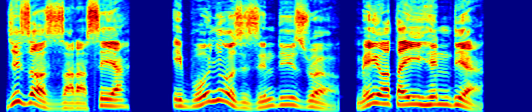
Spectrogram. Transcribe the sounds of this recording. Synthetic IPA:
d͡ʒi˦s̬ɔ˨s̬za˨ɾa̰˨sɪ˦ja˦ | ɪ˨bʊ˨o˦ɲe˦o˨zi˨zi˨n̩˦dɪ˦i˦zrḛ˨lme˦ɔ˦ta˦i˦ɦe˦n̩˦dɪ˦a̰˨

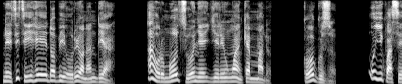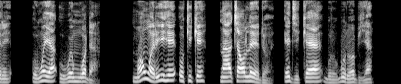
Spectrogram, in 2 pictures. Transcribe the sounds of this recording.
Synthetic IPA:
ne˨ti˦ti˨i˦ɦe˦ɪ˦dɔ˦bɪ˦o˨ɾi˦ɔ˨na˨n̩˦dɪ˦a̰˨ | a˦ɦʊ˨ɾʊ˨m̩˦o˦tu˨o˦ɲe˦ji˦ɾi˦ŋʷa˦ŋ̩˨ke˦m̩˦ma˦dʊ̰˨ | ko˨˦o˦ɡu˨zʊ̰˨ | o˦ji˦kʷa˨sɪ˨ɾɪ˨ | o˨ŋʷe˦ja˦ʔu˨we˦ŋ͡m̩˦wʷo˦da̰˨ | m̩˨ɔ˦ŋʷe˨ɾi˦ɦe˦ʔo˦ki˦ke˦ | na˨a˦t͡ʃa˦ʊ˦le˦e˨do̰˨ | e˦d͡ʒi˨ke˦ɡ͡bu˨ɾu˨ɡ͡bu˦ɾu˨o˦bi˨ja˦

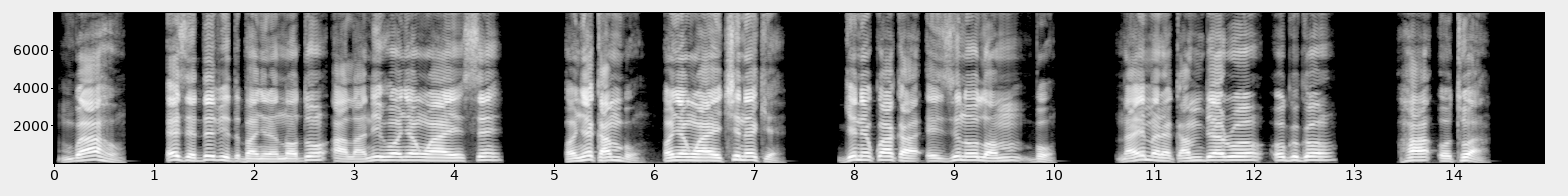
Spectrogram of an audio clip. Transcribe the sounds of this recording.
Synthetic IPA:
ŋ͡m̩˨ɡ͡ba˦ɦʊ̰˨ | e˦ze˨de˦vi˨dba˨ɲe˨ɾe˨nɔ˨dʊ˦a˨la̰˨ni˦ɦo˦ɲe˦ŋʷa˨ɲɪ˦sɪ˦ | o˨ɲe˦ka˨m̩˦bʊ̰˨ | o˦ɲe˦ŋʷa˨ɲɪ˦t͡ʃi˦ne˦kḛ˨ | ɡɪ˦nɪ˦kʷa˦ka˨ʔe˨zi˦nʊ˦lɔ˨m̩˦bʊ̰˨ | na˨ɪ˦me˨ɾe˨ka˨m̩˦bja˦ɾu˦o˦o˦ɡu˦ɡo˦ | ɦa˦o˨tu˦a̰˨

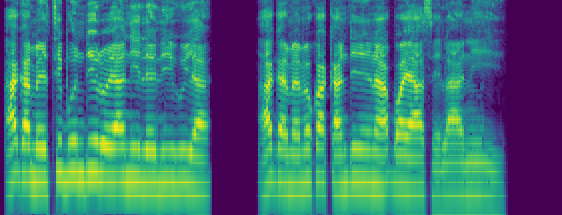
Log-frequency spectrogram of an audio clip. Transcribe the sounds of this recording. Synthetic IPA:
a˦ɡa˨m̩e˨ti˦ɡ͡bu˦n̩˦dɪ˦ɾo˨ja˦niː˦le˦ni˦ɦu˦ja˦ | a˦ɡa˨m˨e˨me˦kʷa˦ka˨n̩˦dɪ˦ne˦na˦a˦k͡pɔ˦ja˦a˦sɪ̰˨la˦ni˦ɦḭ˨

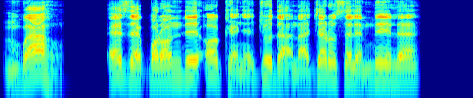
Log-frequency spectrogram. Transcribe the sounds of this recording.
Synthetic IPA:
ŋ͡m̩˨ɡ͡ba˦ɦʊ̰˨ | e˦ze˨k͡pɔ˨ɾɔ˨n̩˦dɪ˦ʔo˦ke˨ɲe˨d͡ʒu˦da̰˨na˨d͡ʒe˦ɾu˦sa˦le˨m̩˨niː˦le˦

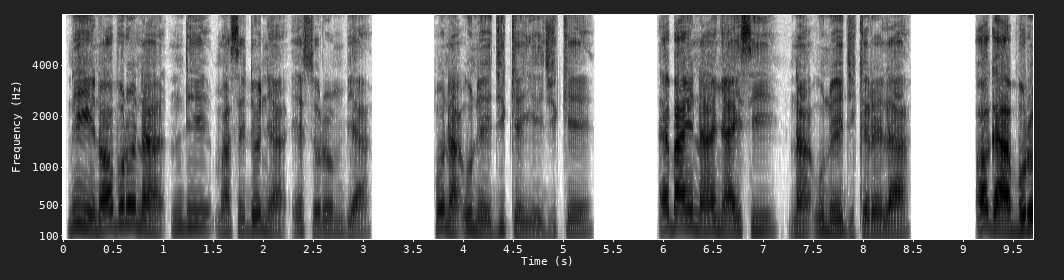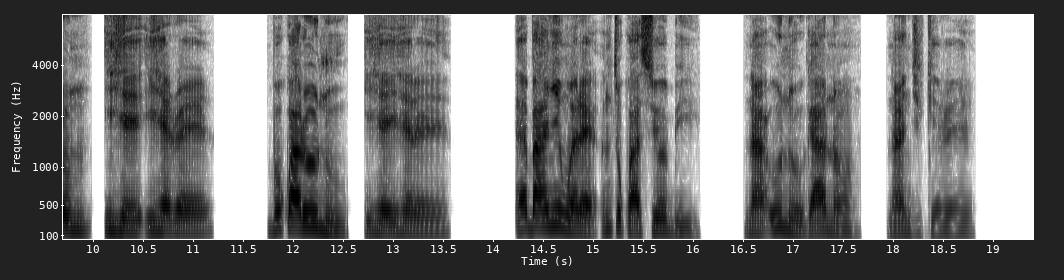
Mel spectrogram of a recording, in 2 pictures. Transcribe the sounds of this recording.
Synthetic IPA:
ni˦ɦi˨nɔ˦bʊ˦ɾʊ˦na˨n̩˦dɪ˦ma˨se˨do˦ni˨a˨ʔe˦so˨ɾo˦m̩˦bja˦ | hʊ˦na˨u˦nu˨e˨d͡ʒi˦ke˨ɣe˨d͡ʒi˨ke˦ | e˦ba˦ɣɪ˦na˨a˦ɲa˨i˦si˦na˨u˦nu˨e˦d͡ʒi˨ke˦ɾe˦la˦ | ɔ˦ɡa˨a˨bʊ˦ɾʊ˦m̩˦i˦ɦe˦i˦ɦe˦ɾe˦ | bʊ˦kʷa˦ɾu˦nṵ˨i˦ɦe˦i˦ɦe˦ɾe˦ | e˦ba˦a˦ɲɪ˦ŋʷe˨ɾe˨n̩˦tʊ˦kʷa˨si˦o˦bḭ˨ | na˨u˦nu˨ɡa˨a˦nɔ̰˨ | na˨n̩˦d͡ʒḭ˨kḛ˨ɾḛ˦

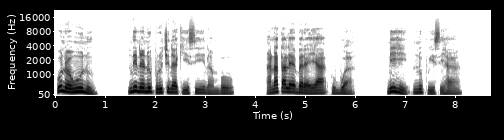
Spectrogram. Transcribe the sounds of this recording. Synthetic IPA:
u˦no˨ŋʷu˦nu˨ | n̩˦dɪ˦ne˦nu˦pu˨ɾu˦t͡ʃi˦ne˦ki˨i˦si˦na˨m̩˨bʊ˦ | a˨na˦ta˦le˦˨be˨ɾe˨ja˦u˦ɡ͡bu˦a̰˨ | ni˦ɦi˨n̩˦nu˦pu˨i˦si˦ɦa˦

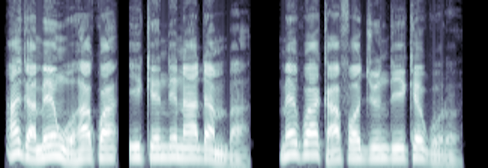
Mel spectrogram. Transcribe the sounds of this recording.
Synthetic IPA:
a˦ɡa˨me˦ŋʷo˨ɦa˦kʷa˦i˦ke˦n̩˦dɪ˦na˨a˦˨da˦m̩˨ba̰˨ | me˦ɡʷa˦ka˨a˦fɔ˦d͡ʒʊ˦n̩˦dɪ˦i˦ke˦ɡʷʊ̰˨ɾʊ̰˨

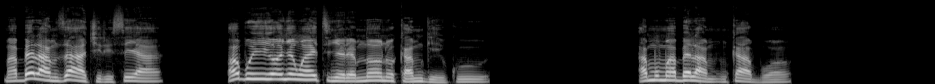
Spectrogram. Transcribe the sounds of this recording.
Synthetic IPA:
ma˨be˦la˨m̩˨za˦a˨t͡ʃi˨ɾi˨sɪ˦ja˦ | ɔ˦bʊ˨i˦ɦo˦ɲe˦ŋʷa˨ɲɪ˦ti˨ɲe˨ɾe˨m̩˦nɔ˦nʊ˦ka˨m̩˦ɡe˨kʷuː˦ | a˦mʊ˦ma˦be˦la˨m̩˨ŋ̩˨ka˦a˨bʊ̰˨ɔ˦

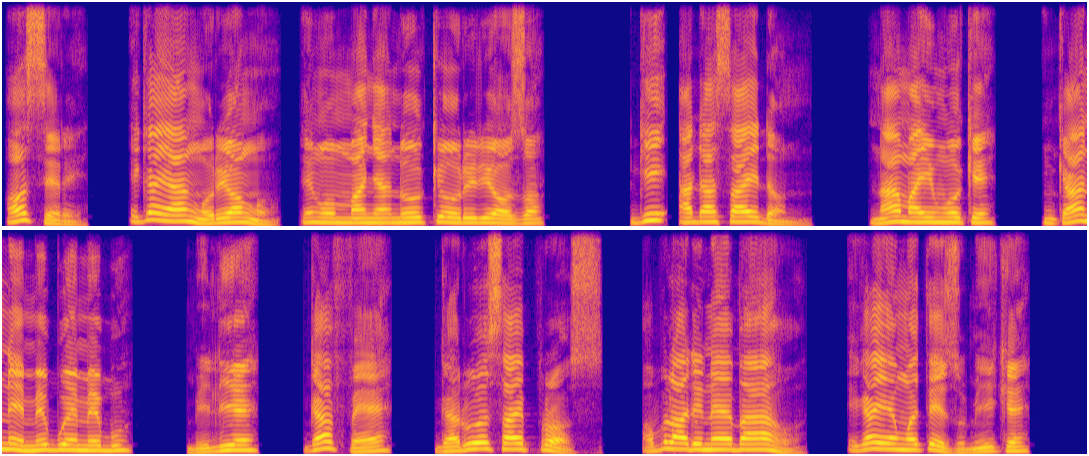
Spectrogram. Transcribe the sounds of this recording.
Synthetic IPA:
ɔ˦sɪ˨ɾɪ̰˨ | ɪ˦ɡa˦ɣa˦a˦ŋʊ˨ɾɪ˦ɔ˦ŋʊ̰˨ɪ˦ŋʊ˨m̩˦ma˦ɲa˦no˦ke˦o˨ɾi˦ɾi˦ɔ˨zɔ˦ | ɡɪ˦a˨da˦sa˦ɪ˦dɔ̰˨n̩˨ | na˨a˦ma˨ɣɪ˦ŋʷo˦ke˦ | ŋ̩˨ka˨a˦ne˨me˦ɡ͡bu˦e˦me˦ɡ͡bu˦ | bi˨li˦e˦ | ɡa˦feː˨˦ | ɡa˨ɾu˦o˦sa˦ɪ˦pɾɔ̰˨s | ɔ˨bʊ˦la˦dɪ˦ne˦ba˦a˦ɦʊ̰˨ | ɪ˦ɡa˦ɣe˦ŋʷe˦te˨zṵ˨b̩˨i˦ke˦

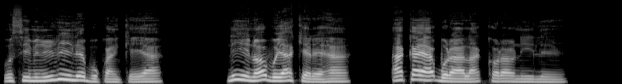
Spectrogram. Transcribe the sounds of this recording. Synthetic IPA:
o˨si˨mi˨ɾi˨i˦i˦le˦bʊ˨kʷa˨ŋ̩˨ke˨ja˦ | ni˦ɦi˨nɔ˦bʊ˨ja˦ke˨ɾe˨ɦa˦ | a˦ka˦ja˦k͡pʊ˨ɾa˨la˦kɔ˦ɾa˦ni˦le˦

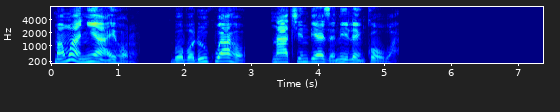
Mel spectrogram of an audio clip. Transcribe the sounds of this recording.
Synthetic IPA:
ma˨ŋʷa˦˨ɲɪ˦a˨ɪ˦ɦʊ˨ɾʊ̰˨ | bʊ˨o˨bo˨du˦kʷu˦a˦ɦʊ˨ | na˦a˦t͡ʃɪ˦n̩˦dɪ˦e˦ze˨niː˦le˦ŋ̩˨kʊ˦˨wa̰˨

